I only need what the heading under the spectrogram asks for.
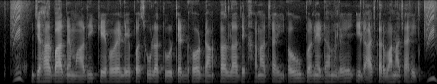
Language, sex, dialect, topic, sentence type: Chhattisgarhi, male, Western/Budati/Khatahi, agriculture, statement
